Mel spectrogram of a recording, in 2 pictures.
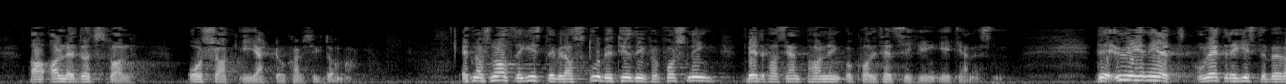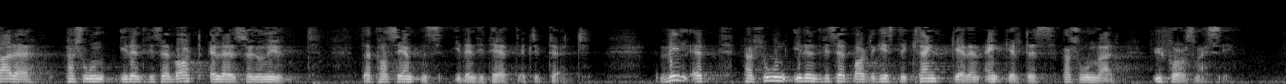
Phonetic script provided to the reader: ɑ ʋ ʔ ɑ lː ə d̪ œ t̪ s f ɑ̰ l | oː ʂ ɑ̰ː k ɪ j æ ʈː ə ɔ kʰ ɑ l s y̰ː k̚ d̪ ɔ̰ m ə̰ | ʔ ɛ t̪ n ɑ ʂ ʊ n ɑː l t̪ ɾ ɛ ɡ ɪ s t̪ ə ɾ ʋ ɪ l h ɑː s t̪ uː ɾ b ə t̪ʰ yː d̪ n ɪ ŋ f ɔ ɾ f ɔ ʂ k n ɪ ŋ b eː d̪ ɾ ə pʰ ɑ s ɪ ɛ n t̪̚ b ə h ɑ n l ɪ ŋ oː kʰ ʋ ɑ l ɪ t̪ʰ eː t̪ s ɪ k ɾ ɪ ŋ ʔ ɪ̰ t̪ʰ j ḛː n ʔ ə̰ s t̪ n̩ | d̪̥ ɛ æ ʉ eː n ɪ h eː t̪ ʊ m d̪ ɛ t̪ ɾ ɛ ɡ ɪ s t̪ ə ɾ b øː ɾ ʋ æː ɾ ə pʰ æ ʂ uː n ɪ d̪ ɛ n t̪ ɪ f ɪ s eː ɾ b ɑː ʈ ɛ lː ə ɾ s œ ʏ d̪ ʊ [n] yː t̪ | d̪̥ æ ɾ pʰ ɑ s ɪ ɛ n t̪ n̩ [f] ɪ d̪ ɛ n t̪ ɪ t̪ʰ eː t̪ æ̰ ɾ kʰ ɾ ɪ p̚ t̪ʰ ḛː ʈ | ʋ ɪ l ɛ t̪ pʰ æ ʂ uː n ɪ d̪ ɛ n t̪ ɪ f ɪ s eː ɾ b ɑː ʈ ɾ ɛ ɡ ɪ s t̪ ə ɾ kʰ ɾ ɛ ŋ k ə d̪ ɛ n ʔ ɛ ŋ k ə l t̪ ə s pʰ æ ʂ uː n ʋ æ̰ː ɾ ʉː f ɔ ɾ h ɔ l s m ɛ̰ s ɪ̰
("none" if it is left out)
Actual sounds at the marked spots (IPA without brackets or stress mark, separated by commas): n, s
